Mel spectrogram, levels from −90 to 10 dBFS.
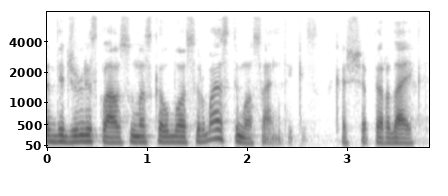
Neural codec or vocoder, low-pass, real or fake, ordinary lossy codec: none; 7.2 kHz; real; Opus, 24 kbps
